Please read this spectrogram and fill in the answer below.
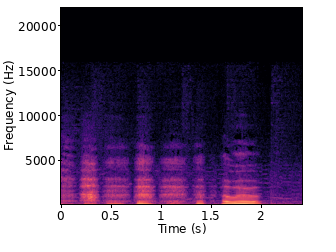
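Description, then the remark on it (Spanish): A voice imitates gasping for air after holding its breath during the underwater part of the KaBlam! cartoon intro: several short, voiced gulps in quick succession, then one longer, drawn-out gasp, fairly loud. “Yo trataba de aguantar la respiración en esa parte siempre. Cuando se sumergía y pasaba y todas esas mamadas y luego salía y yo.”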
